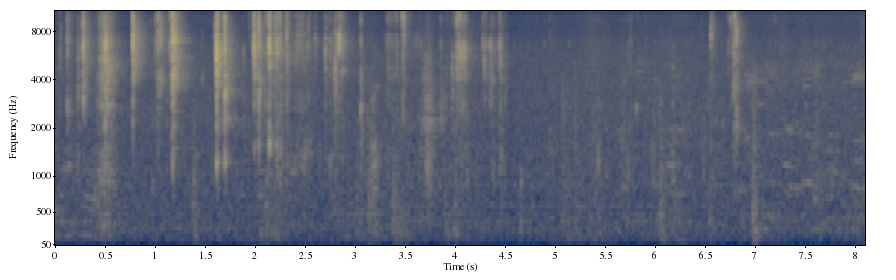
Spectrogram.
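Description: Close-up eating of crab legs: shells cracking and snapping between the fingers and teeth, with chewing and mouth smacks. A fast run of sharp cracks fills the first half, then a few more near the end.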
